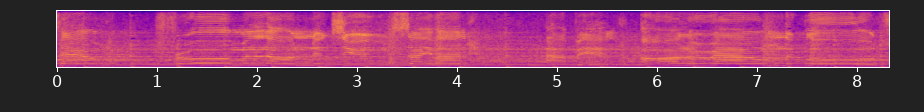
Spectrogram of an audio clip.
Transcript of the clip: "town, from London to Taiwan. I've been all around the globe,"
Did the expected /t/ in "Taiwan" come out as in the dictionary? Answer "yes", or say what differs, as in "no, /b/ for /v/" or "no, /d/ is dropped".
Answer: no, /s/ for /t/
